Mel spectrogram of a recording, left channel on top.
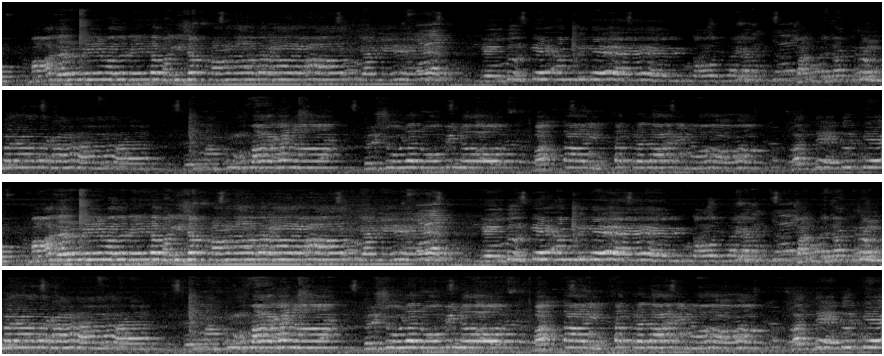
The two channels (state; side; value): quieter; left; 6.0 dB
